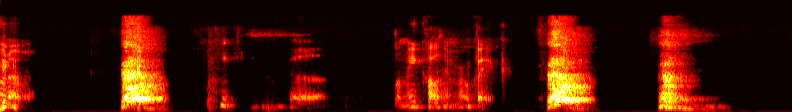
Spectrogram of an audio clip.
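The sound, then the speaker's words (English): A dog barks loudly, three sharp barks spaced a few seconds apart, while a person speaks briefly in between. “He's got to go get the dog.”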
